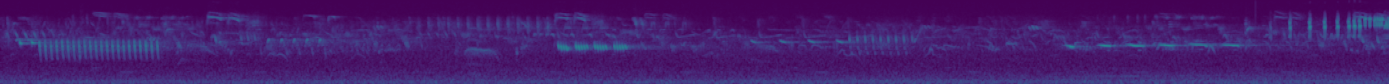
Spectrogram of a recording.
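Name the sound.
corn bunting song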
